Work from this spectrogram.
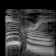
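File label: "inquiry", American English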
